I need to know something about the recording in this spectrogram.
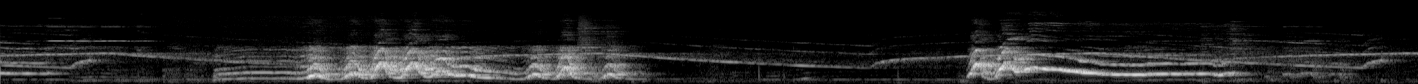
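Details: Dio, a dog, sings along with ambulance sirens. Choppy, pulsing howls come in a burst from two to six seconds. A smooth, falling howl follows around ten to twelve seconds, while the siren keeps looping up and down.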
